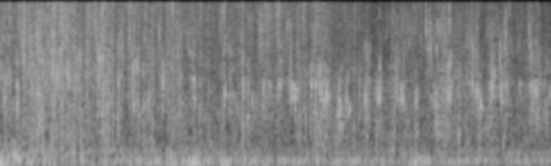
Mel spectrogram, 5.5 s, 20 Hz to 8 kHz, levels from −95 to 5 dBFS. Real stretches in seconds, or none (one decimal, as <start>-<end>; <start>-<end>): 0.0-5.5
